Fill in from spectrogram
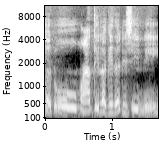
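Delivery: high, loud panicked wail; cursing in despair. Retold or imitated. Frightened people cursing at the border, shrill loud panicked wail. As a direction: wail that all is lost. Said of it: "sudah mengutuki".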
